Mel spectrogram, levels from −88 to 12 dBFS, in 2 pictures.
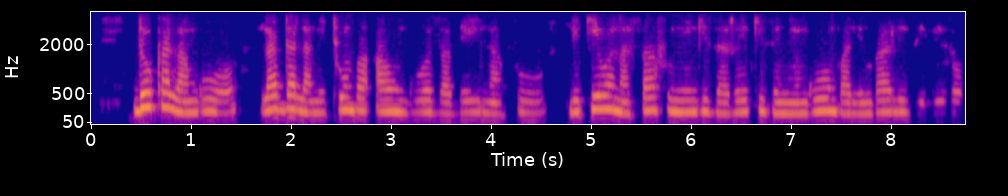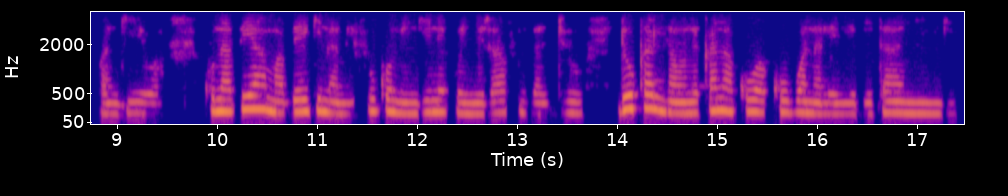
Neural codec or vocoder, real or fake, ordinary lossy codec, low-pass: none; real; Opus, 16 kbps; 3.6 kHz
